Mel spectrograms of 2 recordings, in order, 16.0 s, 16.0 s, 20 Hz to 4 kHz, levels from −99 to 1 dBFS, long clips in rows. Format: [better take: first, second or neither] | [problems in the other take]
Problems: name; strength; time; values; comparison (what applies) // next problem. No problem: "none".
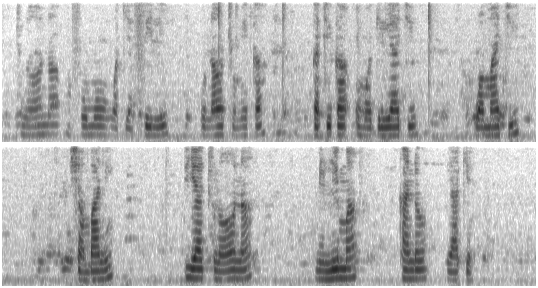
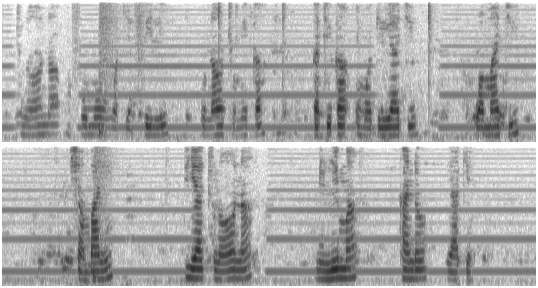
first | background sound (Snare drum + Wind instrument, woodwind instrument); 16 dB below the speech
